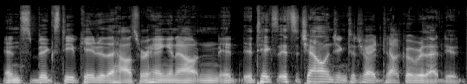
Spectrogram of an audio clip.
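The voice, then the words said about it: Slightly hoarse voice. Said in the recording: “My voice is. ... So if I'm a little hoarse, you have to excuse me.”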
